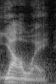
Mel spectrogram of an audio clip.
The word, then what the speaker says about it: Yahweh: Like we, we pronounce it Yahweh.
